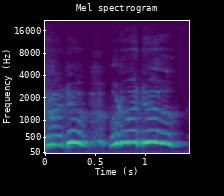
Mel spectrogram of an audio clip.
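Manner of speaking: high, loud cartoon panic; hammed-up, high-pitched panic; panicked. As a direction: fret frantically at the top of the voice. Dog panicking in the story.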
